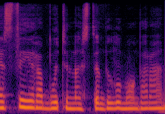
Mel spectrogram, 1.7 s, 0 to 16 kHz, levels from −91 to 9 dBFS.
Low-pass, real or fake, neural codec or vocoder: 14.4 kHz; fake; codec, 44.1 kHz, 2.6 kbps, SNAC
